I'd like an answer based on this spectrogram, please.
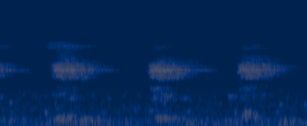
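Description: Very faint, near-silent scraping of a kitchen knife scoring the scaled skin of a whole fish: about four short strokes, one roughly every half second.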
